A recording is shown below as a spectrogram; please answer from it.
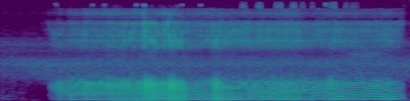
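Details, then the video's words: A pug snoring late at night, one long, loud, droning snore lasting nearly four seconds, rattling and wavering slightly in pitch, in a small quiet room. "Late night snoring"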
